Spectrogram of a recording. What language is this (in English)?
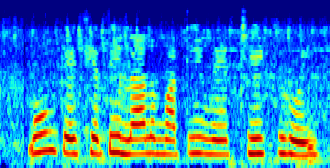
Bhojpuri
